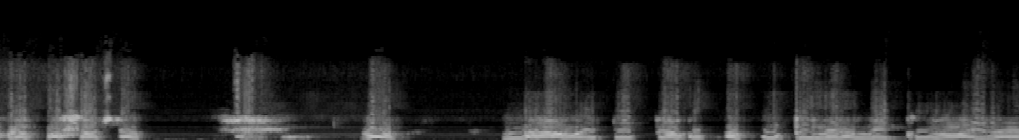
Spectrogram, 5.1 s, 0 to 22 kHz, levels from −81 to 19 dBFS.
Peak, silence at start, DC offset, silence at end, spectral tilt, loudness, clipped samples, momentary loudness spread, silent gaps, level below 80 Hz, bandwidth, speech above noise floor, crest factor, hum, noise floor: -2 dBFS; 0 s; under 0.1%; 0 s; 0.5 dB/octave; -17 LUFS; under 0.1%; 9 LU; none; -68 dBFS; 13.5 kHz; 34 dB; 18 dB; none; -53 dBFS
